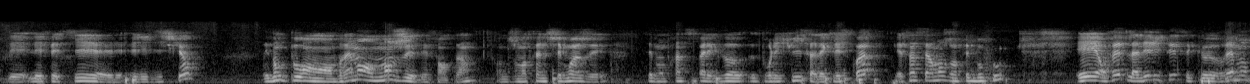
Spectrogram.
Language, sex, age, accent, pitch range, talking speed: French, male, 20-39, French, 145-205 Hz, 210 wpm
